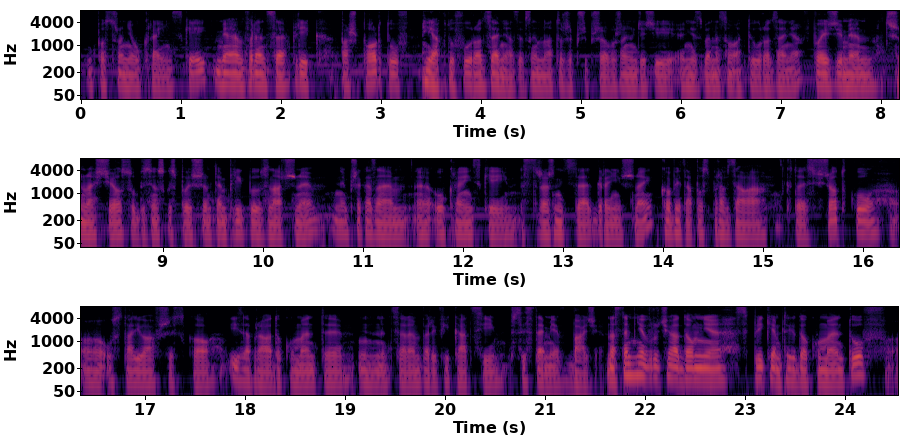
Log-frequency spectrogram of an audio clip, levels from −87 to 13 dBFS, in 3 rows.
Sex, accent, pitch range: male, native, 80-95 Hz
